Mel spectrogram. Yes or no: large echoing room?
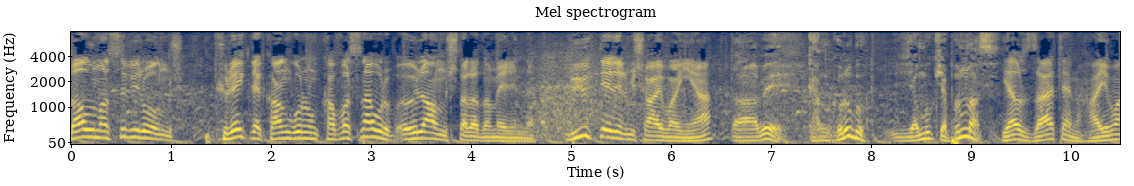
no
